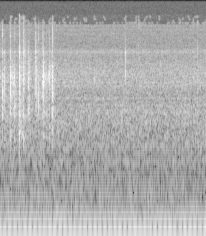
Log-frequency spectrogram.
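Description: Faint typing on a computer keyboard: a quick run of keystrokes in the first second, then near silence with a low steady hum.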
